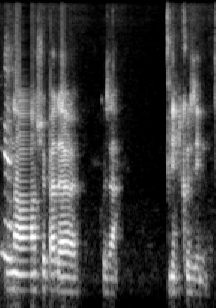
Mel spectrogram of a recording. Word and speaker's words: cousin: Got to remember one thing that you really helped me with is you just don't usually or often don't pronounce the last letter in French. And that is a big, easy rule to help you. So cousin. Even though it ends in an N, cousin, say it again.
